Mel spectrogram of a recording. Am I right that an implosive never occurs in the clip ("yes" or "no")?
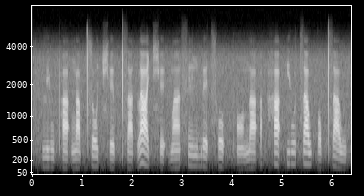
yes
